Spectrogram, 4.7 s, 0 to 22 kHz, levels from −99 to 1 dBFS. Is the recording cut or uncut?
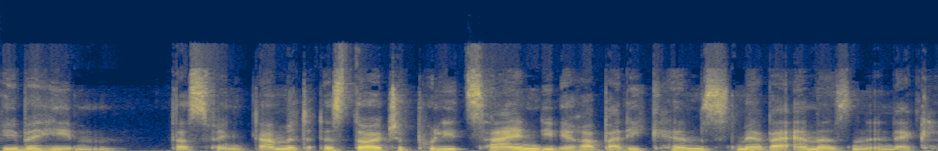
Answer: cut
